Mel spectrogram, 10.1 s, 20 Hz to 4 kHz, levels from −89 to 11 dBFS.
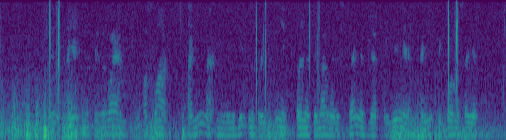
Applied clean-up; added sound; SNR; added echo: none; Thunder / Wind + Tick; -5 dB; none.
